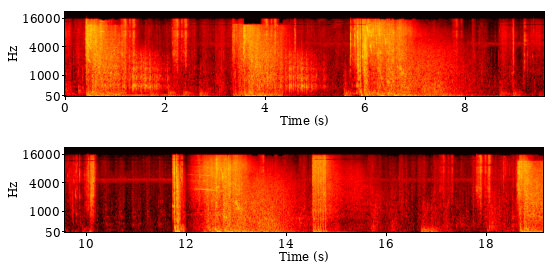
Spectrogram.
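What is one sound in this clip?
Gunshots boom loudly in a game and echo away.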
